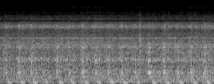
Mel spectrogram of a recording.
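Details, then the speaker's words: Honda Beat automatic scooter started by remote after installing a Bohante alarm: small single-cylinder engine puttering at a quick, even idle with a steady beat, no knocks or rattles; normal idle. "Nah ini tekan dua kali ya kita tengok respon daripada motor udah hidup suaranya"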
